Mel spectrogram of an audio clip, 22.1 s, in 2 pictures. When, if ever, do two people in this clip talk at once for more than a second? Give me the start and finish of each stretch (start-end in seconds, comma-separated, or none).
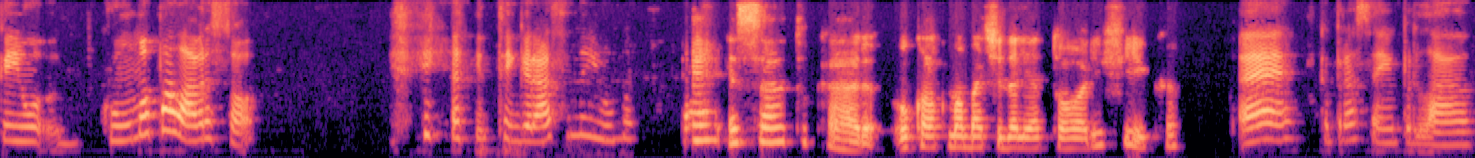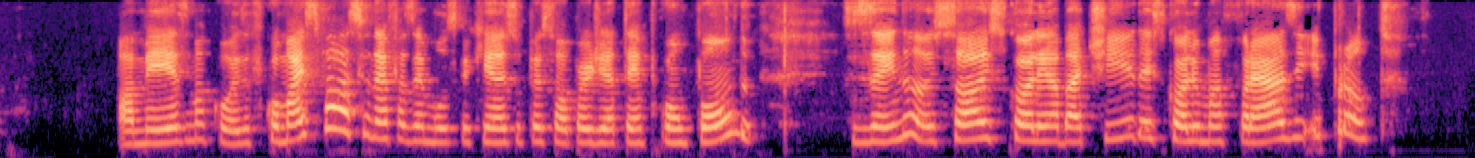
none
